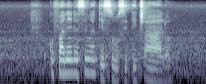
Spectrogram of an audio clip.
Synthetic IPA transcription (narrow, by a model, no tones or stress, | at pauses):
k̬ʼufanɛlɛsiŋatʼisusitʼit͡ʃʼaːlɔ̰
